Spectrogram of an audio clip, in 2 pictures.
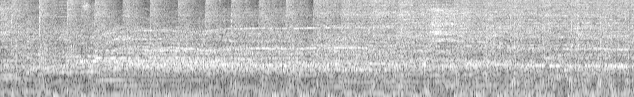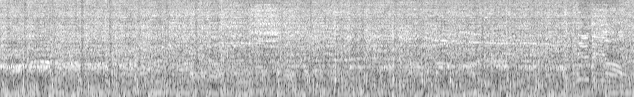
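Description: A band playing rock music loudly over a crowd that cheers and yells, with evenly spaced hits in the first few seconds.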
